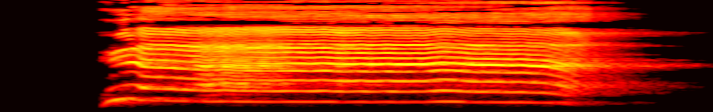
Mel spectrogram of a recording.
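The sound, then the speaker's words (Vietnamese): A man's anguished scream of pain, a single loud sustained cry of about three seconds that holds steady, then tapers and dips in pitch at the end. “cho đến khi Quỷ Lệ hét lên một tiếng đau đớn, xé nát tâm phế.”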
